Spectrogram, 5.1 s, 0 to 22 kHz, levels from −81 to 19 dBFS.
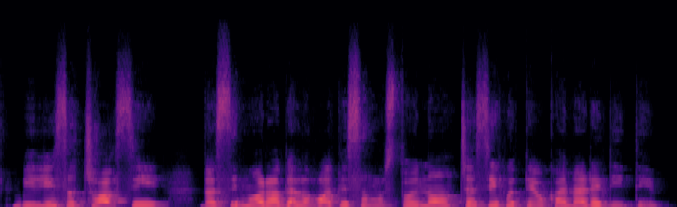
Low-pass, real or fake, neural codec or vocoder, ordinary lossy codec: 19.8 kHz; fake; autoencoder, 48 kHz, 32 numbers a frame, DAC-VAE, trained on Japanese speech; none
